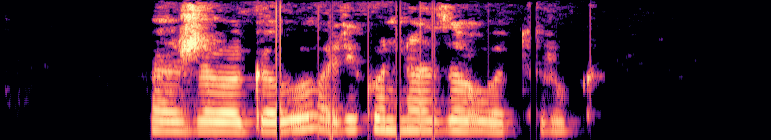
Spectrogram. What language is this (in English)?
Kinyarwanda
